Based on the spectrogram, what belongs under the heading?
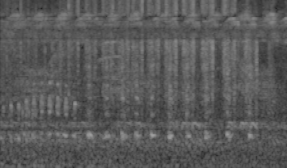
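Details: A Grey (Western) Plantain-eater, a loud, vocal species living in groups, gives harsh, laughing yelps that speed up and grow louder, about four a second. They overlap in a wild duet or chorus, with a faint high hiss behind.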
